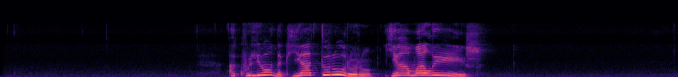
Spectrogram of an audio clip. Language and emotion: Russian, positive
